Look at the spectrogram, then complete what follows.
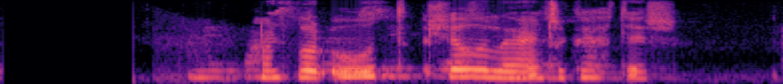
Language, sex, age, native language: Icelandic, female, 15, Icelandic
